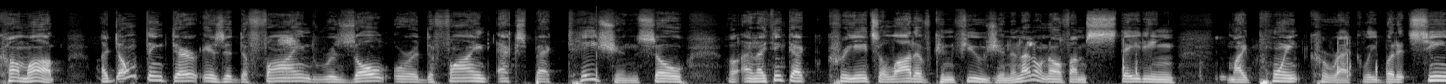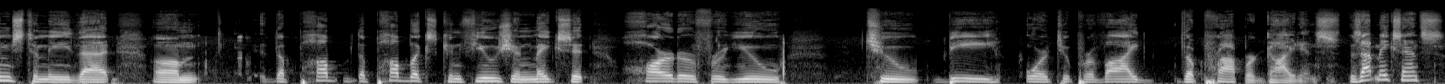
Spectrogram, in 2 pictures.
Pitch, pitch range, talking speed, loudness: 125 Hz, 115-145 Hz, 135 wpm, -16 LUFS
